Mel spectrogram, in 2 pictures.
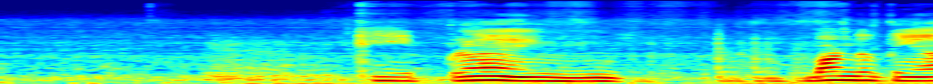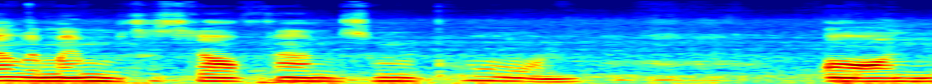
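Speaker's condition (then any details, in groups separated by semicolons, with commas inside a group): MND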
